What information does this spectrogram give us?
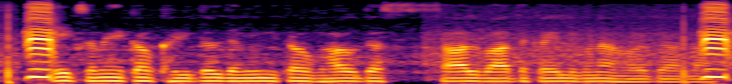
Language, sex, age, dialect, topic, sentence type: Bhojpuri, male, 18-24, Northern, banking, statement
